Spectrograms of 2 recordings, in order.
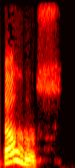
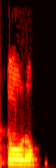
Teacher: Las dos vocales se convirtieron en una sola vocal. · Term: monoptongación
